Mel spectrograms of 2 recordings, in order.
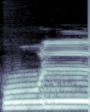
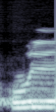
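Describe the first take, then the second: First: An extra vowel sound follows the final consonant. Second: It ends cleanly on the consonant, lips only rounding. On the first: The speaker calls it wrong. "menambah harokat. Kul salah ya" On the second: The speaker calls it right. "Tapi hanya isyarat saja isyarat ya"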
